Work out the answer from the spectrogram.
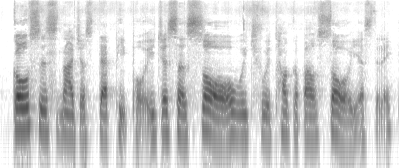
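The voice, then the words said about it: Taiwanese-accented English. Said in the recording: “I'm from Taiwan. That's why you have to bear with my Taiwanese accent.”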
